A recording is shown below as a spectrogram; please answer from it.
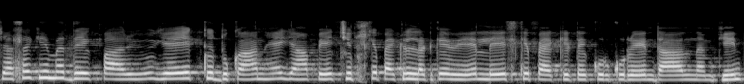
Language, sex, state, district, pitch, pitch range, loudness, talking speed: Hindi, female, Bihar, Katihar, 245 Hz, 230-260 Hz, -11 LUFS, 215 wpm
